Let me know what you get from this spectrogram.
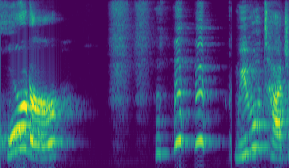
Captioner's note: giggles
